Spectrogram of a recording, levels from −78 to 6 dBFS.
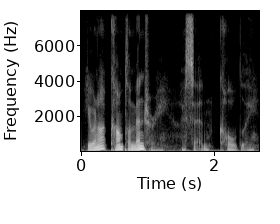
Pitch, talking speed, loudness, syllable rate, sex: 100 Hz, 155 wpm, -18 LUFS, 5.8 syllables/s, male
